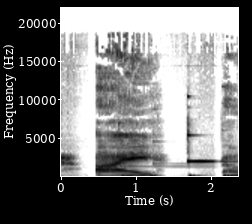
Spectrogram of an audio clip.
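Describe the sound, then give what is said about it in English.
An electronic notification chime from a phone or computer: a bright, harmonically rich tone followed by a thin sustained ring, then a second shorter chime burst, loud and with no talking. “I forgot to also turn off my phone and my computer.”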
